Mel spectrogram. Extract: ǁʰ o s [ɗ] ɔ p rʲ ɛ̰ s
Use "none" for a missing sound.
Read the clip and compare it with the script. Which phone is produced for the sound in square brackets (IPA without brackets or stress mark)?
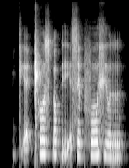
ɗ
